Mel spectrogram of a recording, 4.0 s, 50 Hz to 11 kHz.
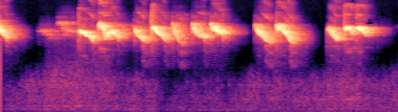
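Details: Kept red-whiskered bulbul of the Puteh Raja type, recorded 13 April 2021 following special fruit juice and one mealworm. It sings a string of loud, sweet, slurred whistled notes in short groups, evenly spaced.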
